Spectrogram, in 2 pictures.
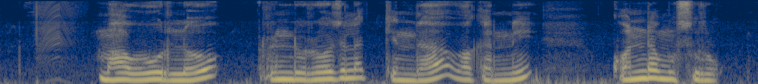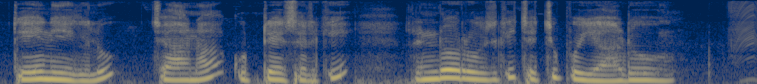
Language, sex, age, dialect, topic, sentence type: Telugu, male, 18-24, Central/Coastal, agriculture, statement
